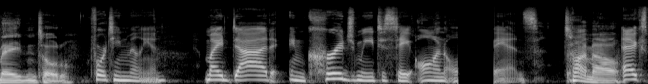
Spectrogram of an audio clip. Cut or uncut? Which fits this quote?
cut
